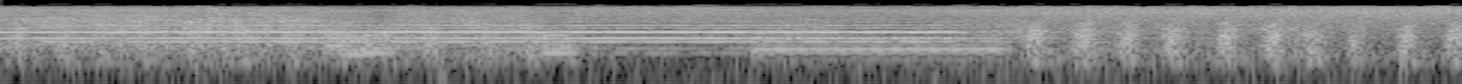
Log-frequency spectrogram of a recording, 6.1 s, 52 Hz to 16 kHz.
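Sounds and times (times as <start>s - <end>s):
steam engine whistle-like tone: 0.0s - 4.4s
rumbling rail noise: 0.0s - 6.0s
steam engine chuffing while shunting freight cars: 0.0s - 6.0s.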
